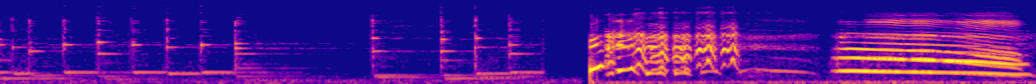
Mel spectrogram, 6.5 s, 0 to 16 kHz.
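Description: A phone ringtone plays a quick plinking, marimba-like tune, breaks off, and starts again. About 3.7 s in it cuts to a much louder amazon parrot call with a rapidly wavering pitch, then a long loud call that falls in pitch near the end.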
